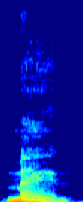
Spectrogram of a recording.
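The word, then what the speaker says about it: Mahon: man but he insisted that it should be pronounced man he was well connected yet there was something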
